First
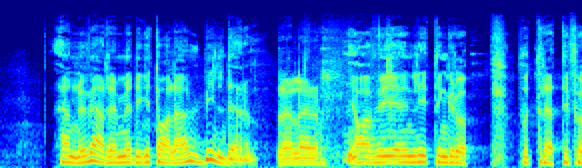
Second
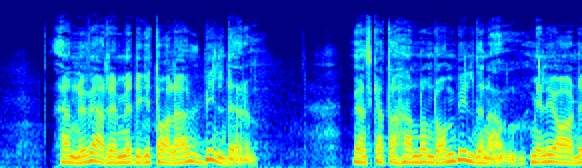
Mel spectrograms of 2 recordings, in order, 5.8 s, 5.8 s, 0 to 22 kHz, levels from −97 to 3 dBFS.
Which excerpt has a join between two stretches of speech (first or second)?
first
